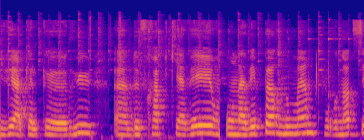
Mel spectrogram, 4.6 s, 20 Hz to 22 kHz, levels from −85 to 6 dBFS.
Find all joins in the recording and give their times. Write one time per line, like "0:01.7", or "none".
0:02.8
